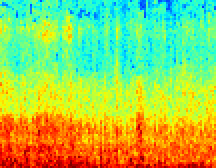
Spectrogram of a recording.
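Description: Steady wind noise rushing over the microphone of a bike-mounted action camera while riding a road bike.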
